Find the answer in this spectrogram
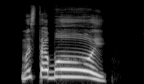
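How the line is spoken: Excited shout, two voices. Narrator (Russian): закричали Прутик и Чижик

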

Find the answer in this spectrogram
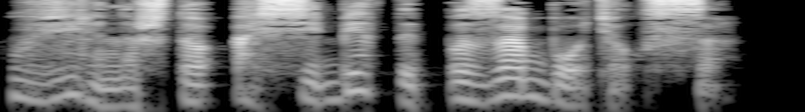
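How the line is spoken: Through gritted teeth, woman. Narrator (Russian): процедила сквозь зубы темноволосая часовщица

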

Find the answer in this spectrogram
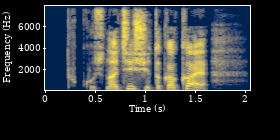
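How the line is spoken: Mumbling with full mouths. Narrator (Russian): бормотали болотные огни с набитыми ртами

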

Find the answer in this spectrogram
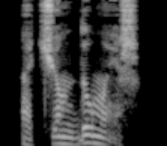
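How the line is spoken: Quiet question. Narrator (Russian): тихо спросил Маар

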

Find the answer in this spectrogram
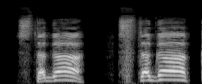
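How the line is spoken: Shouted. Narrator (Russian): крикнула Лора

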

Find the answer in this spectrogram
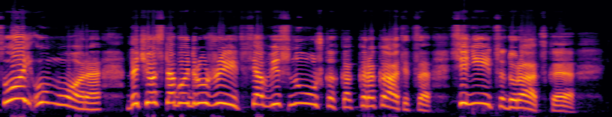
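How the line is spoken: Loud guffawing shout. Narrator (Russian): Павлик захохотал, как дурак, и заорал на весь класс

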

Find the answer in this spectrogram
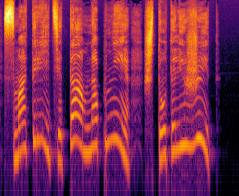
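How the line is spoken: Exclaimed. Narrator (Russian): Мац воскликнул

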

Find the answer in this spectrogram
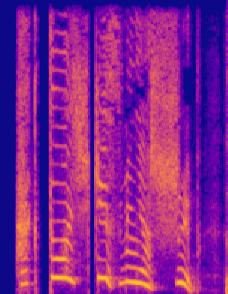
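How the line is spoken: Sudden squeal. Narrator (Russian): завизжал вдруг воспитанный

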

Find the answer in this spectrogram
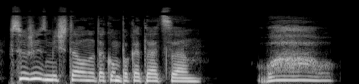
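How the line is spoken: Breathless admiration. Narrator (Russian): восхищенно выдохнул Икинг

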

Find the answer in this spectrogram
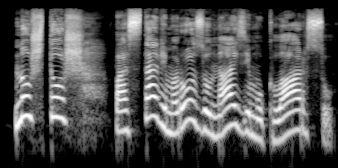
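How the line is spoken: Sighing grandmother. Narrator (Russian): вздохнула бабушка

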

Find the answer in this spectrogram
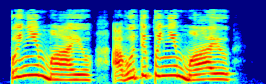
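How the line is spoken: Shouting. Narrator (Russian): закричала Нинка

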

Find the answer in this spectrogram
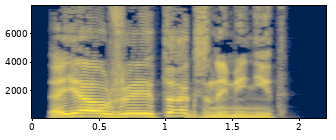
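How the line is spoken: Smug snort, boy. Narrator (Russian): хмыкнул мальчишка

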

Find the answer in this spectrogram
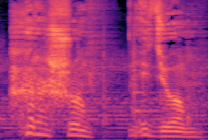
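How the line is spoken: Reluctant, heavy sigh. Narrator (Russian): Аладдину очень не хотелось идти, но, услышав про мешок, он тяжело вздохнул и сказал

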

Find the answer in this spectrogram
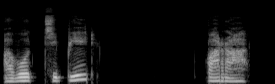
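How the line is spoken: Quiet. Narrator (Russian): тихо сказал лысый Пер

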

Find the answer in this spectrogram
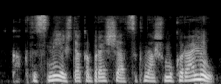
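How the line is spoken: Troll's bark. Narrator (Russian): рявкнул тролль

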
